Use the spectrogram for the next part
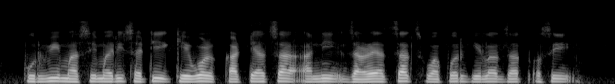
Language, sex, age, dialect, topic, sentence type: Marathi, male, 60-100, Standard Marathi, agriculture, statement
